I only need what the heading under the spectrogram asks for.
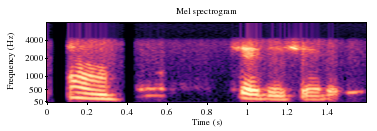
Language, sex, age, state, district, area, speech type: Malayalam, female, 60+, Kerala, Idukki, rural, conversation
